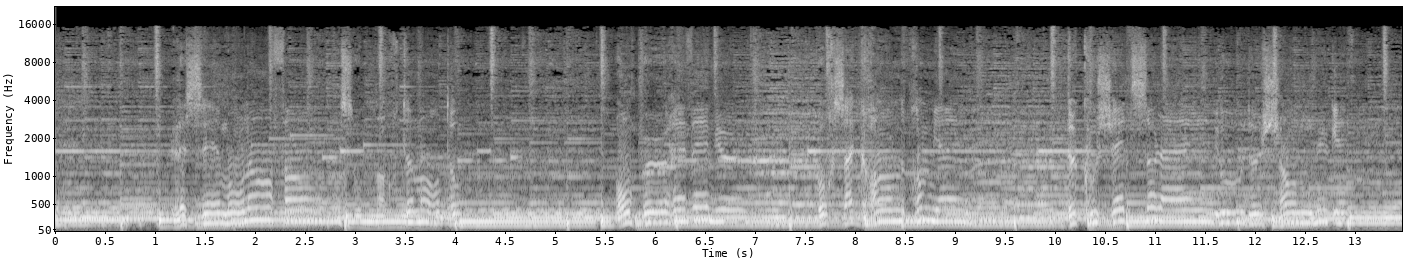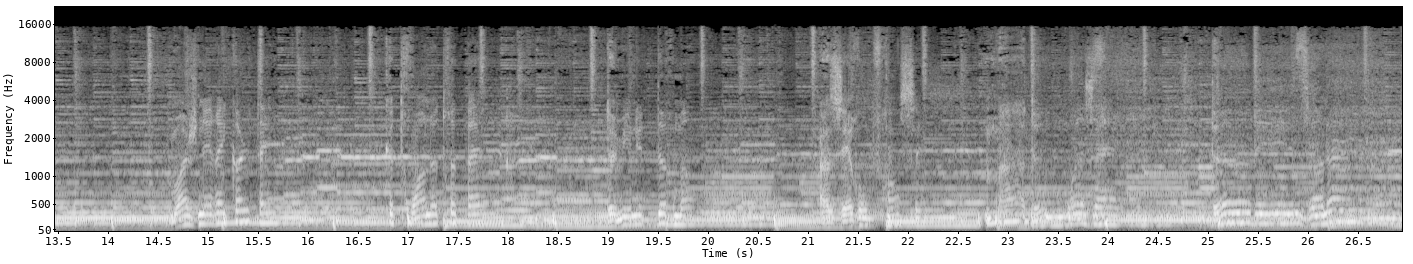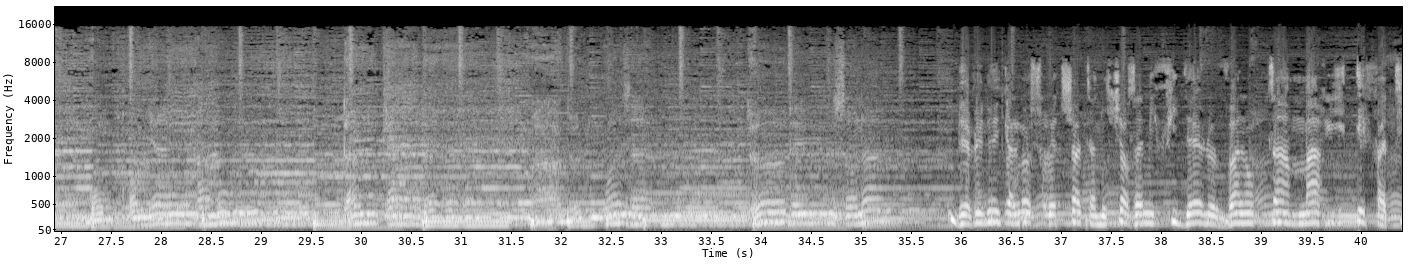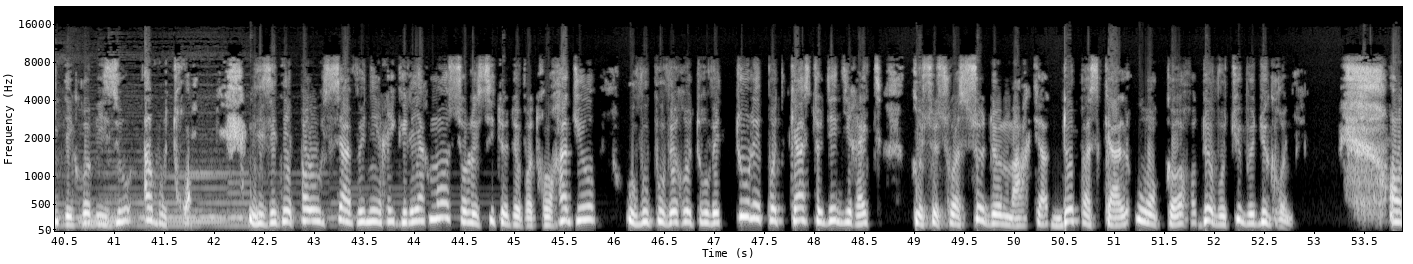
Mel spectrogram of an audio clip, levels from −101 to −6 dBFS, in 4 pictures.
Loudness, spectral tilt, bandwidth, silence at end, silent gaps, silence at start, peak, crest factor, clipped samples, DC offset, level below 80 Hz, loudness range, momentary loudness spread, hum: -17 LUFS; -5.5 dB/octave; 15.5 kHz; 0 s; none; 0 s; 0 dBFS; 16 dB; under 0.1%; under 0.1%; -56 dBFS; 1 LU; 3 LU; none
